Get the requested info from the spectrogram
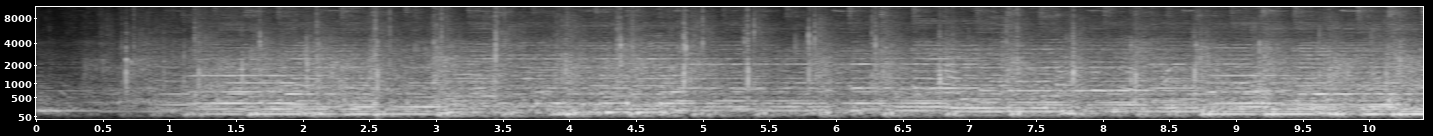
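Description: Music with a steady beat, starting about a second in after a brief lull.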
